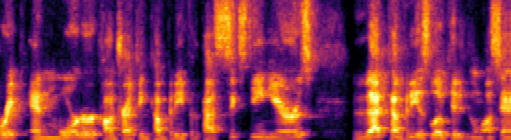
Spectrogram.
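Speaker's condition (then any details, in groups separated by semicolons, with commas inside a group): No condition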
